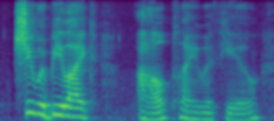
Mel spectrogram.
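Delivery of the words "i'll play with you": seductive, coaxing voice, laid on thick. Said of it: "she would say things in a seductive way".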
